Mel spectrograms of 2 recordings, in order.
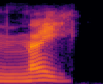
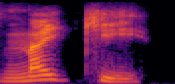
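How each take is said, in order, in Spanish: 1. La e final es muda. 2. La e final se pronuncia. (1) "la gente le dice Nike" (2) "la pronunciación de esta palabra es Nike. Eh, sí suena"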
